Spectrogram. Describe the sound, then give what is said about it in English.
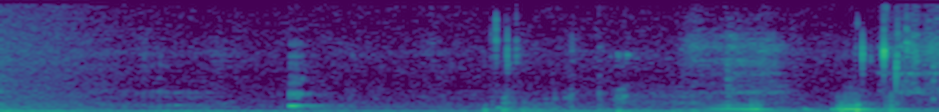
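Quiet sipping of an I Choose You New England style IPA beer from Evil Genius in Philadelphia, Pennsylvania: a few soft slurping and swallowing mouth sounds, with a small gulp near the end and no talking. “I'm going to take another sip here, actually.”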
